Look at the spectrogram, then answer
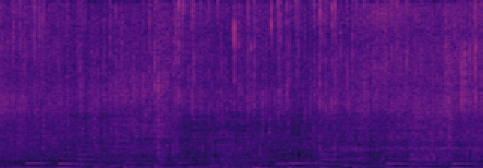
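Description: Cottage cheese pancakes (syrniki) sizzle and fry in a pan, a steady close crackle with small pops throughout and no talking.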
